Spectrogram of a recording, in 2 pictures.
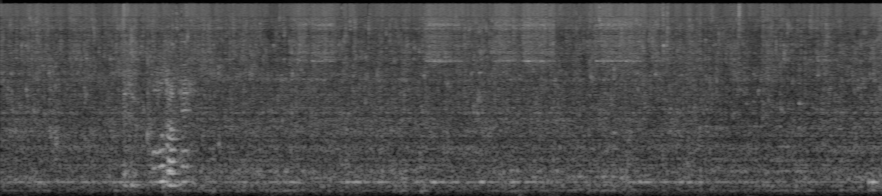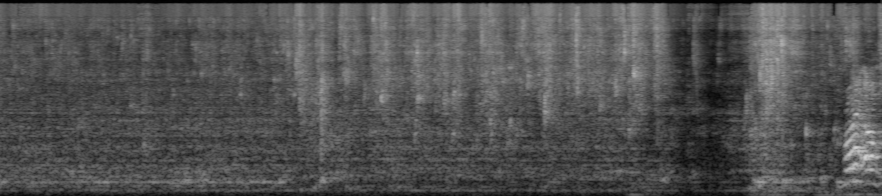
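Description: Shower water runs steadily during a face wash after cleanser, a continuous moderate splashing stream with a brief break near the end, while a voice speaks briefly over it.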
